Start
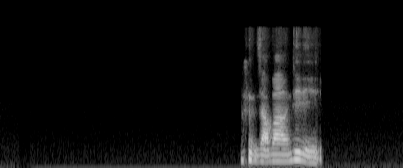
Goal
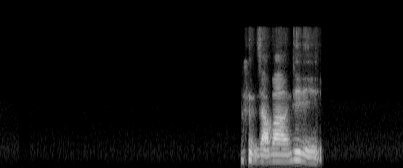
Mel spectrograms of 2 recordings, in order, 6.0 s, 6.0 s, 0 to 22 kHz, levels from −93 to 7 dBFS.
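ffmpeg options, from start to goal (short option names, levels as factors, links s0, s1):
-af "highpass=230,volume=1.26"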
